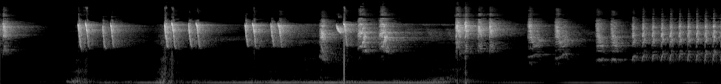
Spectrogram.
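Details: Long-tailed shrike of the Madura type singing with mimicked sparrow and Java sparrow phrases: bursts of harsh, scratchy high notes in short groups, then a fast run of even, repeated chips near the end.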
